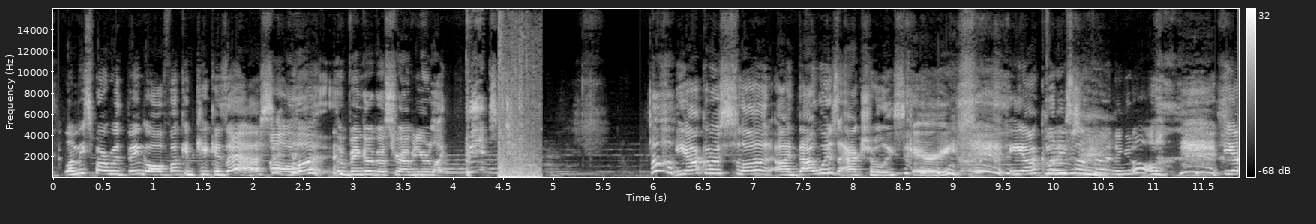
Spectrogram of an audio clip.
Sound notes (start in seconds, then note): 2.1 chuckle; 4.4 crash; 6.0 eager Yelp; 8.9 snicker; 8.9 quiet Laugh; 10.8 chuckle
